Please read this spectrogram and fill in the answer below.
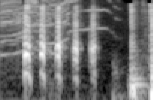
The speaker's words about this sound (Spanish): Y ya en los minutos, en los minutos que nos quedan, bueno, espérate, déjame cerrar la puerta, a ver, que te voy a preguntar algo.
